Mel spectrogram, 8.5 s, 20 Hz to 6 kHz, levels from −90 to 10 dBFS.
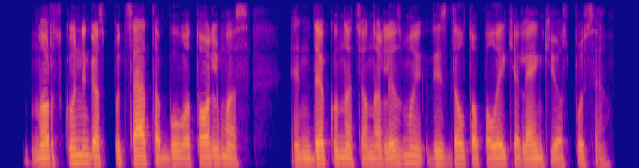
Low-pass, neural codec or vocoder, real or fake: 5.4 kHz; none; real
